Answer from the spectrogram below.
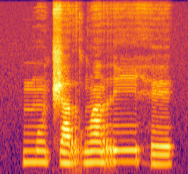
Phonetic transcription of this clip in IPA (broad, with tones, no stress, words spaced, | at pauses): mũ˨t͡ʃa˨r ɡʷã˦riː˦he˨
